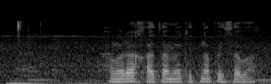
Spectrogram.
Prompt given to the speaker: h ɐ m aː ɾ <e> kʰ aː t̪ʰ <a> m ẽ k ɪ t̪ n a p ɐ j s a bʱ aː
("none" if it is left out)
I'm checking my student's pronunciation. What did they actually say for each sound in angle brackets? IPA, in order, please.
a, a

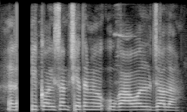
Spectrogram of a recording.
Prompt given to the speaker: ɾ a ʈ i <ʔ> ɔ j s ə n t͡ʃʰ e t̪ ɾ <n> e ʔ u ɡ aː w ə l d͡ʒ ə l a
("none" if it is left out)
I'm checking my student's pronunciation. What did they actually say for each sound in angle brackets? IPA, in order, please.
k, m

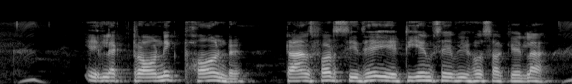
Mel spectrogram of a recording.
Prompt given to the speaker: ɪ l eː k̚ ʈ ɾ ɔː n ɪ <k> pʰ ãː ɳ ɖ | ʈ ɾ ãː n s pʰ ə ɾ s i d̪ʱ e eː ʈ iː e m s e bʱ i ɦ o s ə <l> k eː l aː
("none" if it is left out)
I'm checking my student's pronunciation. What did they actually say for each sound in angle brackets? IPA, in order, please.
k, none

